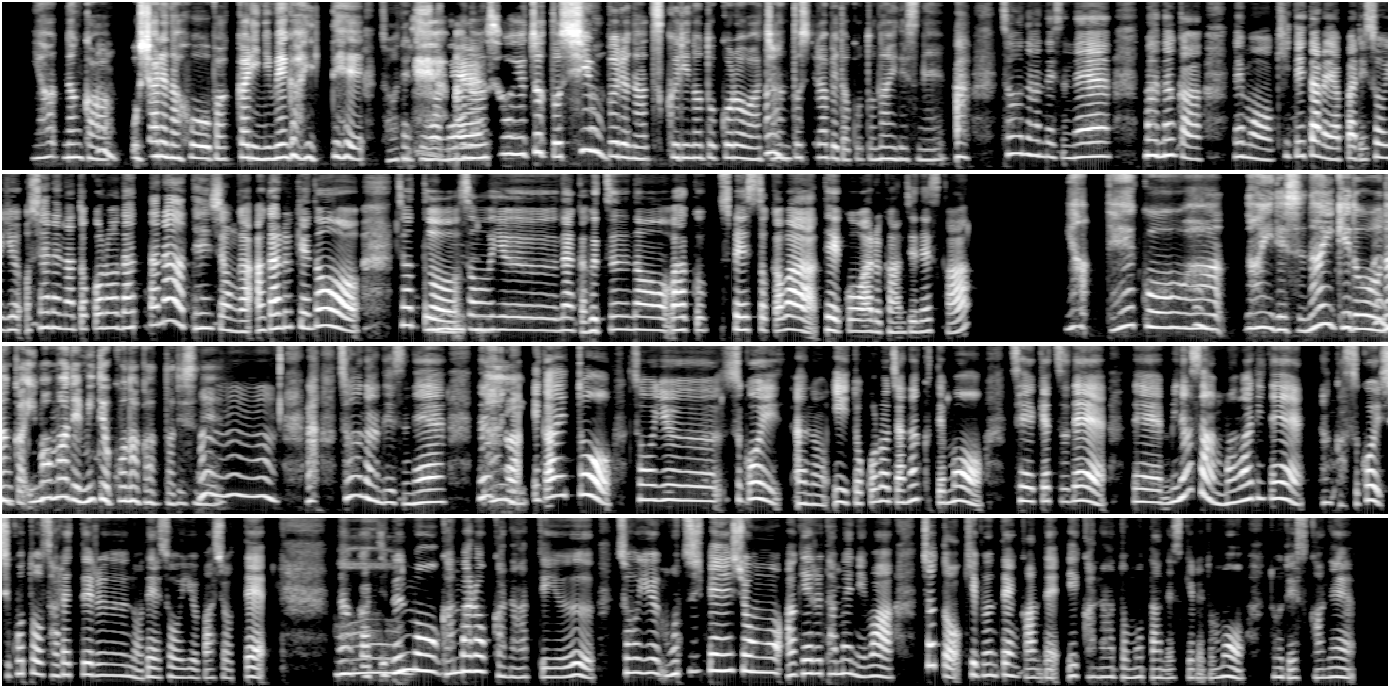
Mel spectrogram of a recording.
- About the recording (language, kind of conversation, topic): Japanese, advice, 環境を変えることで創造性をどう刺激できますか？
- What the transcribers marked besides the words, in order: laughing while speaking: "目がいって"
